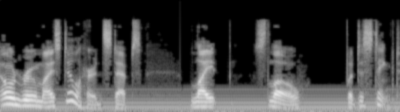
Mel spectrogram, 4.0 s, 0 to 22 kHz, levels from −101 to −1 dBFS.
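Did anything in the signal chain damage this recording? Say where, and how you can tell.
Yes. A steady low tone sits under the speech for the whole clip, pitched at 60 Hz and roughly 20 dB below the speech level, with no change as the talker starts and stops. That is mains hum, picked up in the analogue wiring before conversion, most plausibly a ground loop or a nearby transformer letting the 60 Hz supply couple into the signal path. Because it is constant rather than signal-dependent, it points to the wiring and not to any digital stage.

The speech also jumps forward twice, at 0.55 s and from 1.80 to 1.82 s. Each time, around 50 ms of audio is missing. That is the signature of compressed frames skipped at the codec or storage stage. Whole frames were absent or rejected as corrupt by the decoder, so playback leapt ahead.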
